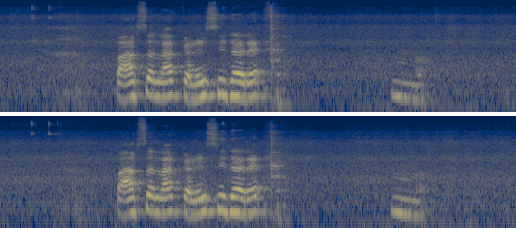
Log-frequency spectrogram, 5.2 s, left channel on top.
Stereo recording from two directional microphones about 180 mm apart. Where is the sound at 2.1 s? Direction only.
10° right (ahead or behind).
